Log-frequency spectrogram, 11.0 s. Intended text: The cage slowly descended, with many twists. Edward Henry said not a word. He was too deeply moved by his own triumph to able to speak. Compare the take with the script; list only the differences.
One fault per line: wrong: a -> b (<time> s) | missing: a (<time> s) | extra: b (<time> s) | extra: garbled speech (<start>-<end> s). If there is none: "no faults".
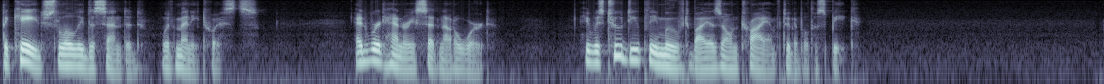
no faults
